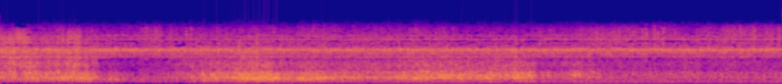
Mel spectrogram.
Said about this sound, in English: We're about to start the retrojets, and we'll be alongside you right away.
